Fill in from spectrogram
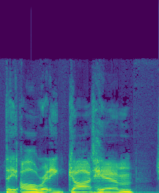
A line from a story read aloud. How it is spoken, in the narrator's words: shouts Julian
